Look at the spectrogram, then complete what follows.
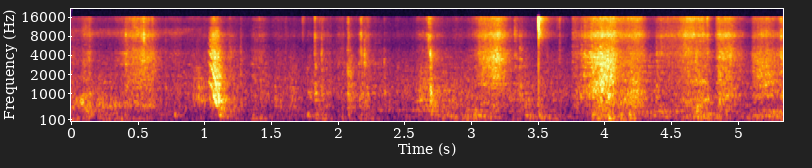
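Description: Hand rubbing and pressing a self-adhesive foil-faced foam insulation sheet onto the underside of a car bonnet: several short rustling rubs.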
